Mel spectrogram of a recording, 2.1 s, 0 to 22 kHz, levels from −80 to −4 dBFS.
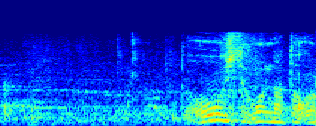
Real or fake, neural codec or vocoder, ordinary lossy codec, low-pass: real; none; none; none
